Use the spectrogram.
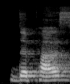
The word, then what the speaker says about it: Depaz: So this is how do you pronounce it, Nia? DePaz? DePaz, yeah.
